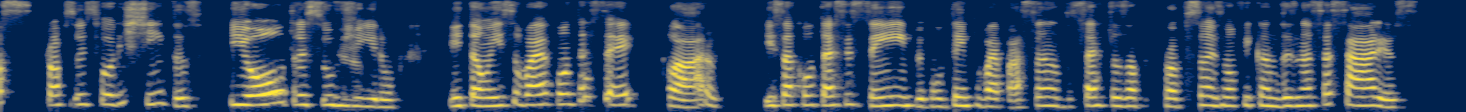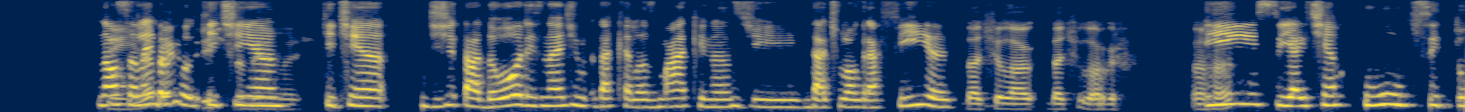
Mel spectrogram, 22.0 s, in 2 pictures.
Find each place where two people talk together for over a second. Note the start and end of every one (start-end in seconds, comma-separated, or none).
11.8-13.2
